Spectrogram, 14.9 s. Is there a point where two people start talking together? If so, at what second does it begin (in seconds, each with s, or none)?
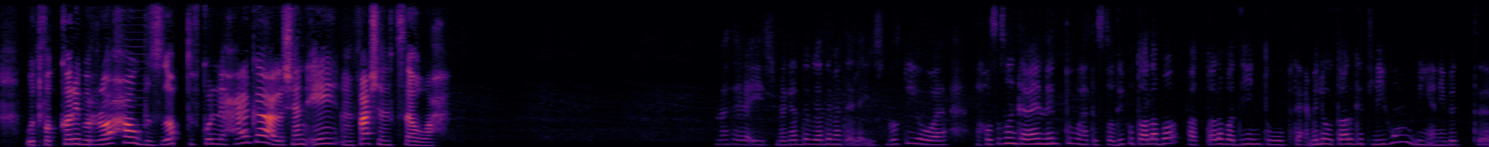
none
